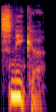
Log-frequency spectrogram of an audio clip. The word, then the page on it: sneaker: British English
